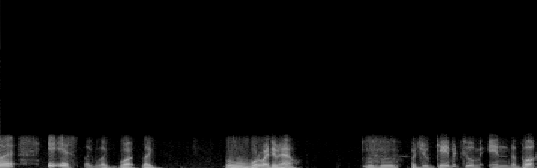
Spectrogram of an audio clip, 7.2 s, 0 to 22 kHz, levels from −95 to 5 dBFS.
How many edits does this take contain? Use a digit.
1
